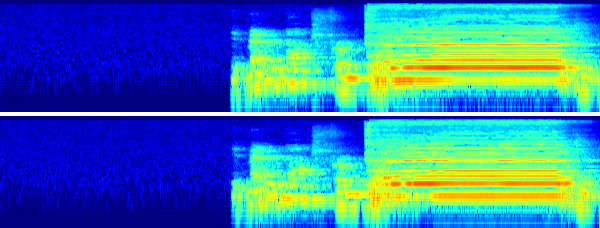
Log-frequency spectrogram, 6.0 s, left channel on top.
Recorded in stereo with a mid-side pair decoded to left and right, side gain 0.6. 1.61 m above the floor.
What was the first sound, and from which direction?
A man speaking, 45° left.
